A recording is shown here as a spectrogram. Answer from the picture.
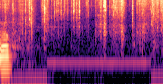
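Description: Scissors snipping open a plastic mailer bag, with the plastic crinkling and crackling in short, irregular sharp bits as the bag is cut and handled.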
